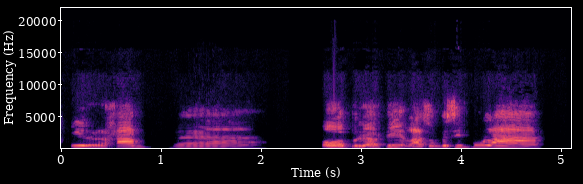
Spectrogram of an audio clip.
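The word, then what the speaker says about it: ارحم: Kalau huruf ketiganya fathah, alifnya tidak ikutan fathah, tapi tetap kasroh. Maka bacanya irham.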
